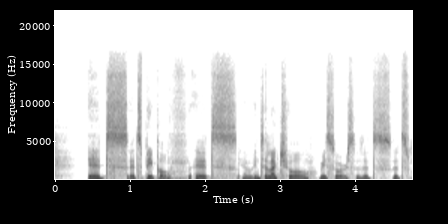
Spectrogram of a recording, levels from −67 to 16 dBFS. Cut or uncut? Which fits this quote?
cut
